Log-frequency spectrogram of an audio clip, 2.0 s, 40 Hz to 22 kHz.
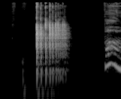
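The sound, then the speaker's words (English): A die rolled for an insight check in a tabletop role-playing game clatters across a hard surface in a quick burst of bright, rattling clicks that bounce and settle within about half a second, landing on a 10, followed shortly by a voice starting to speak. “Can I roll an insight check to see if Fair lying?”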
